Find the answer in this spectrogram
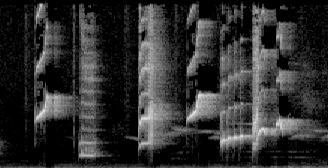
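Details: Singing greater green leafbird pouring out a learned cililin repertoire: sharp rising whistles, a buzzy descending chirp, a loud burst and a trilled, wavering phrase, separated by short pauses with low background hum.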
